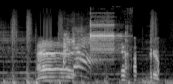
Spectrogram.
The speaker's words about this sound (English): It was after the buzzer. Yeah, right after the buzzer.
